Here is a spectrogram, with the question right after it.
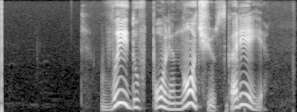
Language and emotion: Russian, positive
